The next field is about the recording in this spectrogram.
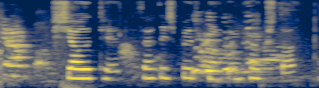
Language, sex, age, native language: Icelandic, female, 12, Icelandic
